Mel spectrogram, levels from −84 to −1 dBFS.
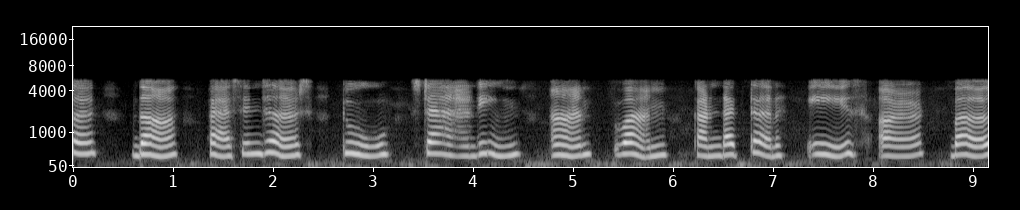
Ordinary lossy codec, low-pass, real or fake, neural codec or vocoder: none; 5.4 kHz; fake; codec, 16 kHz, 0.8 kbps, ZipCodec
